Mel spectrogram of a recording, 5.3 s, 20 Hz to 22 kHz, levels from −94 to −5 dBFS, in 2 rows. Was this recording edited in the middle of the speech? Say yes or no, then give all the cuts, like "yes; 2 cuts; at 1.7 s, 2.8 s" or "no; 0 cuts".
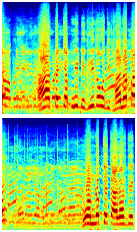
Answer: no; 0 cuts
